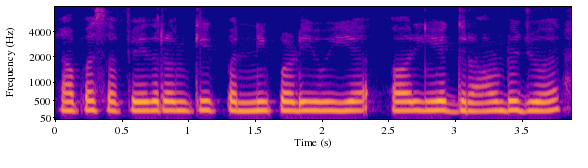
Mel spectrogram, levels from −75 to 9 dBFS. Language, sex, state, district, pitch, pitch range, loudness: Hindi, female, Chhattisgarh, Sukma, 235 Hz, 235-240 Hz, -13 LUFS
